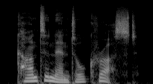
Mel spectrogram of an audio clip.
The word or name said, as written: Continental Crust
